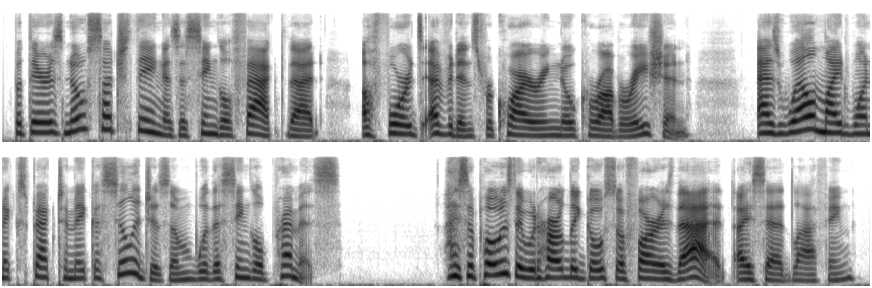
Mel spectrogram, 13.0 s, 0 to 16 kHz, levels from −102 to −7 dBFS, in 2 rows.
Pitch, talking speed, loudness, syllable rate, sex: 215 Hz, 195 wpm, -22 LUFS, 5.8 syllables/s, female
